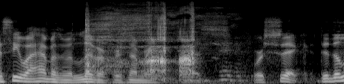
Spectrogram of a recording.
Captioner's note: gagging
